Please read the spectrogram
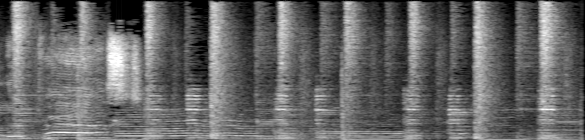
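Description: Live blues band playing: electric guitar over bass guitar and a drum kit, with a steady beat.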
